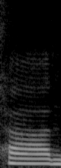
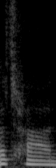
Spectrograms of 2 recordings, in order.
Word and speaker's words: ฌาน: ถึง ชำนาญ แล้ว ก็ ฌาน ช เฌอ สระ อาน หนู หมาย ถึง ภาวะ ที่ จิต สงบ ค่ะ อัน นี้ ก็ คือ คำ พ้อง เสียง ที่ ออก เสียง ว่า ฌาน นะ คะ คำ พ้อง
